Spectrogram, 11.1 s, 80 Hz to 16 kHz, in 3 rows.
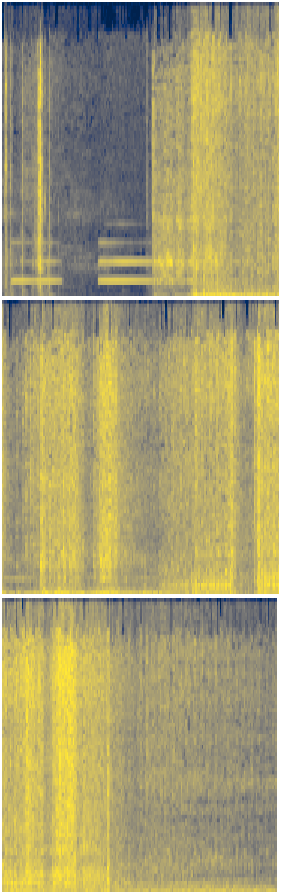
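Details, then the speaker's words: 1998 Dodge Ram after correcting distributor installation and firing order: ticking beeps, brief crank, then catches into a steady raspy idle with no stumbling; raspy kazoo-like tone from exhaust still needing repair. "I'll put the distributor in correctly, and now she fires up. She still sounds like a kazoo because I got to fix the exhaust, but she doesn't stumble on her face no more. It runs just fine."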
